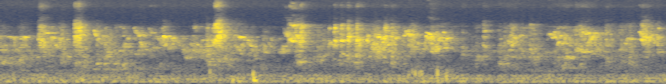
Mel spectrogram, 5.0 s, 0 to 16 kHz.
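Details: Nesting budgerigars kept in an aviary, 2020, keep up a steady babble of bright chirps and buzzy warbles, notes crowding over each other, faint thuds now and then.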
